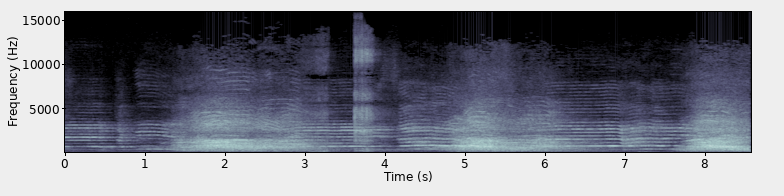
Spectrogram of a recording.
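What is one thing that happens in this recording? A man chants in a drawn-out, melodic voice through a microphone.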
